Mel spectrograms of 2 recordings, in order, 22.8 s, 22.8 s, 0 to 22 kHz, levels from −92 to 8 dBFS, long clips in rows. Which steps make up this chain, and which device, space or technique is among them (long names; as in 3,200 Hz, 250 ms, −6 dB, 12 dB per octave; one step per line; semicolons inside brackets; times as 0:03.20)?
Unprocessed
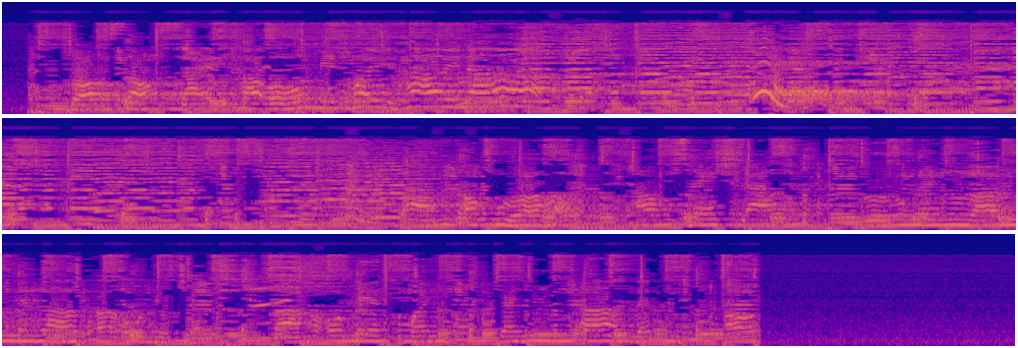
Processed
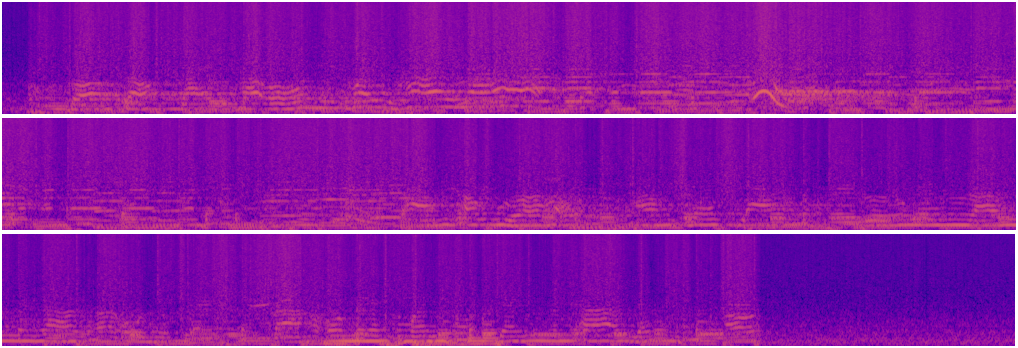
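0:17.62–0:18.97: low-shelf EQ 380 Hz +9 dB
early CD player with a faulty converter (converter with a step at zero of −38 dBFS; converter with an unsteady clock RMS 0.13 ms)
level −9 dB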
